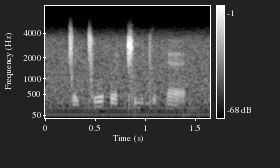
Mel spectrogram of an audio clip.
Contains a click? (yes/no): yes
